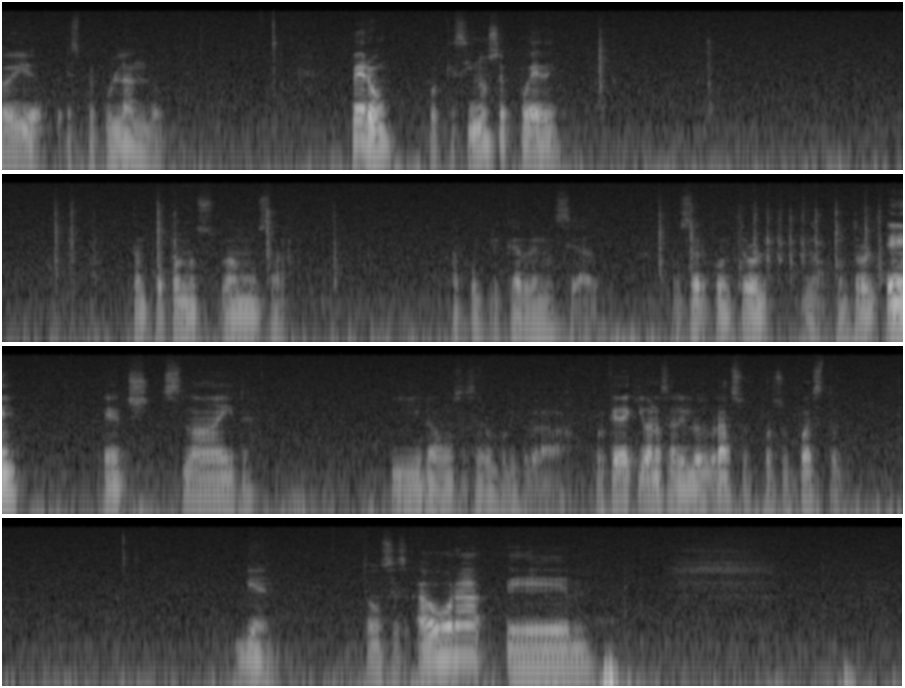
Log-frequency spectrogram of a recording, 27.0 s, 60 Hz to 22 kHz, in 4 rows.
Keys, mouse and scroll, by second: 1.3 click, 2.2-4.1 drag, 4.2-4.5 scroll up 3, 4.5 shift+click, 7.2 ctrl+z, 8.7 ctrl+z, 9.5-11.3 ctrl+drag, 11.9 ctrl+r, 12.3 ctrl+Escape, 15.3 click, 17.9 click, 19.3 scroll down 2, 19.7-21.3 drag, 21.6 scroll down 2, 22.1-23.7 drag.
